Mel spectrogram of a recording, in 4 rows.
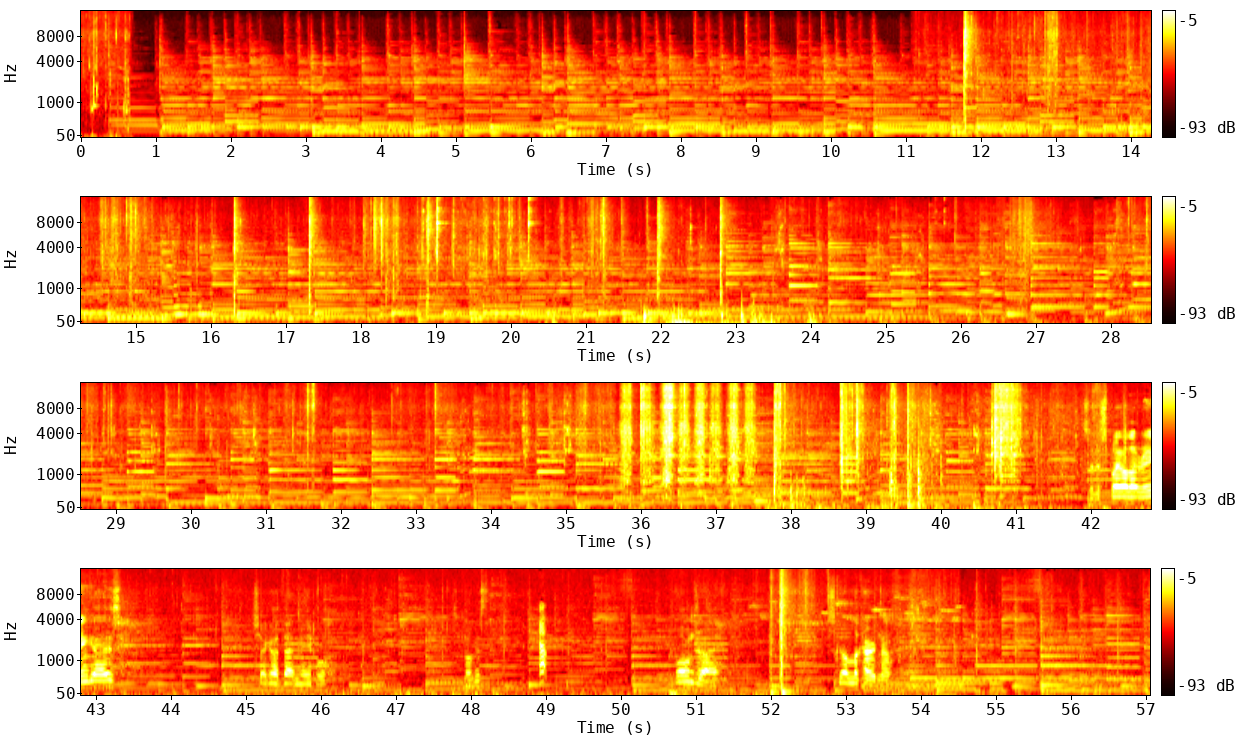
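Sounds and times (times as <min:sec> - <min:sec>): background music: 0:00.0 - 0:57.0
wood being sawn and cracked: 0:17.3 - 0:20.2, 0:35.0 - 0:42.0.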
